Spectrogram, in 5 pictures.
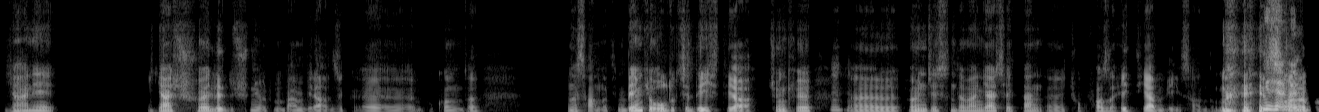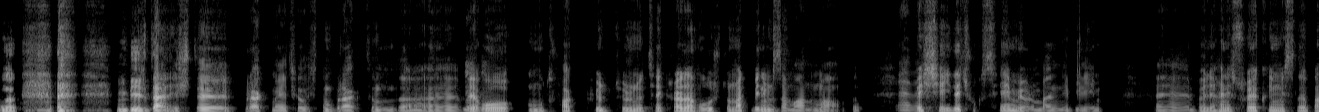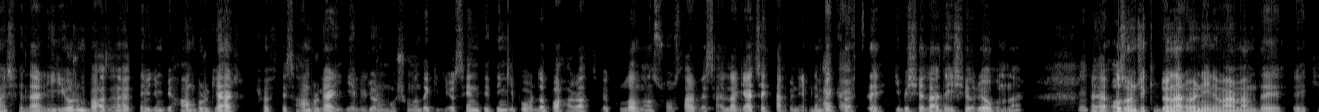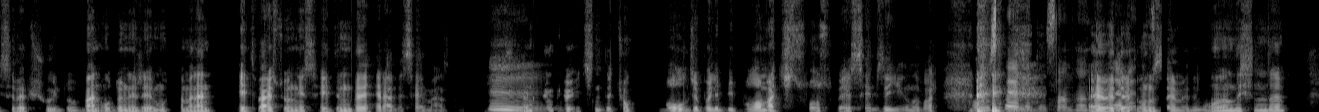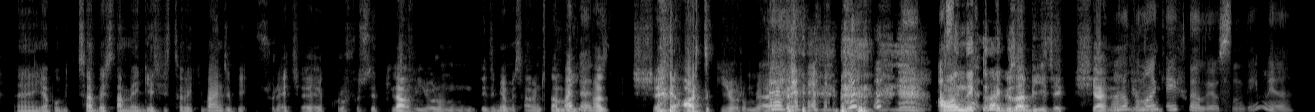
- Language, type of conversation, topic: Turkish, podcast, Göç etmek yemek alışkanlıklarını nasıl değiştiriyor sence?
- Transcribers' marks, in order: chuckle; laughing while speaking: "Sonra bunu"; chuckle; chuckle; laugh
